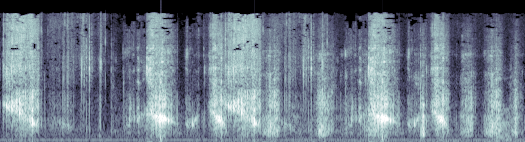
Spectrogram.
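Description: Close-up eating of an adobo chicken foot held in both hands: loud biting and chewing in uneven bursts, about one a second.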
